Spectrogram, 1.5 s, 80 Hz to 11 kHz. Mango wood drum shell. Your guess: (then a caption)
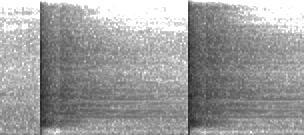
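Resonant. Two taps on a bare mango wood dhol drum shell each give a bright, woody knock with a pitched tone near 1.2 kHz. A faint high ring trails after each tap, marking the shell as resonant.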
